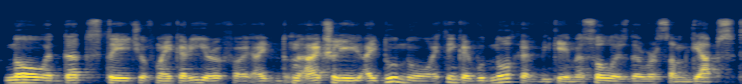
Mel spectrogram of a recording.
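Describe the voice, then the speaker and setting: A man from Russia with a Russian accent, telling his story as an interview guest in a halting way with frequent pauses. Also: medium pitch, steady tone. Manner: halting, with frequent pauses and slight grammatical slips. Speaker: guest, classical violist and music professor.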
